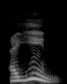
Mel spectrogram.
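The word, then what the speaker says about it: ע: letters in Hebrew right alth and ain now we're not going to get to ain for a couple of weeks but remember it's a silent letter as well okay so we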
